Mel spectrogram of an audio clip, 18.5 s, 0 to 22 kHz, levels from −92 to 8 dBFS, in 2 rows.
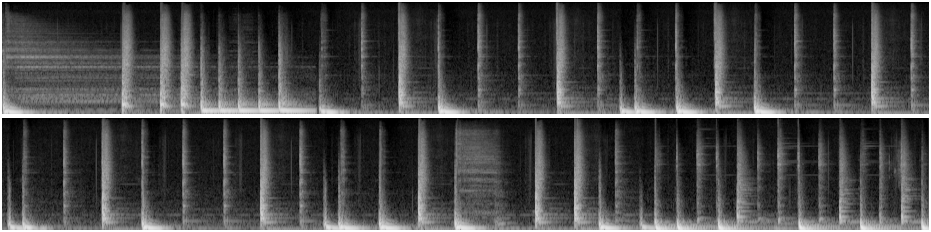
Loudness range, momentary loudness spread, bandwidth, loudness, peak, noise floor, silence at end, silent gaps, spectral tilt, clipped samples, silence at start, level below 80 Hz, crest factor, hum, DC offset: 4 LU; 18 LU; 18 kHz; -17 LUFS; 0 dBFS; -39 dBFS; 0 s; none; -5.5 dB/octave; under 0.1%; 0 s; -16 dBFS; 14 dB; none; under 0.1%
